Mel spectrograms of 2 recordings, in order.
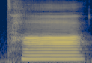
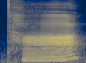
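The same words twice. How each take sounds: First: The pitch stays high and level. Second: The pitch rises steadily from mid. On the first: "the first tone, high, flat, and unchanging" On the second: "Second tone is the rising tone"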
